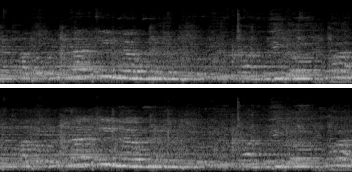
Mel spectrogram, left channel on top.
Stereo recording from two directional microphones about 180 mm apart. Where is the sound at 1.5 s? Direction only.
Centre (ahead or behind).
